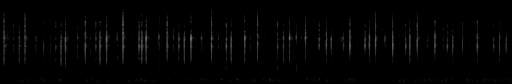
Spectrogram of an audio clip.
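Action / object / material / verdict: tap / plastic game controller grip / plastic / none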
